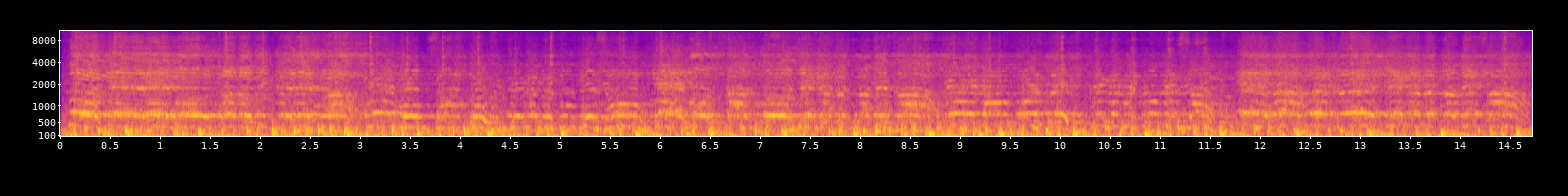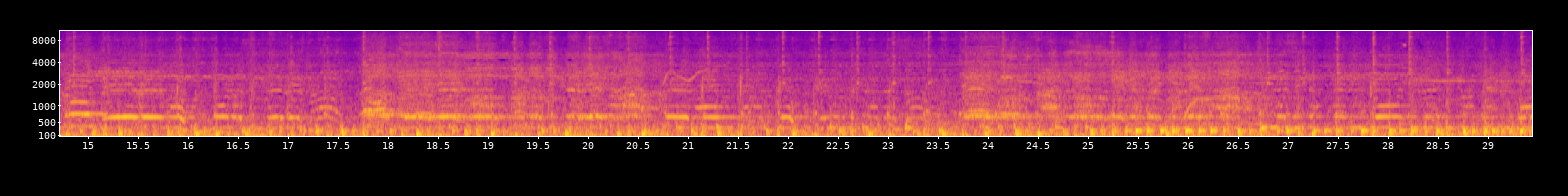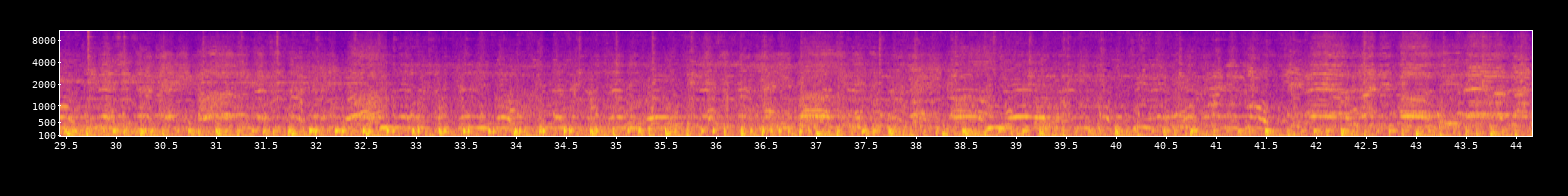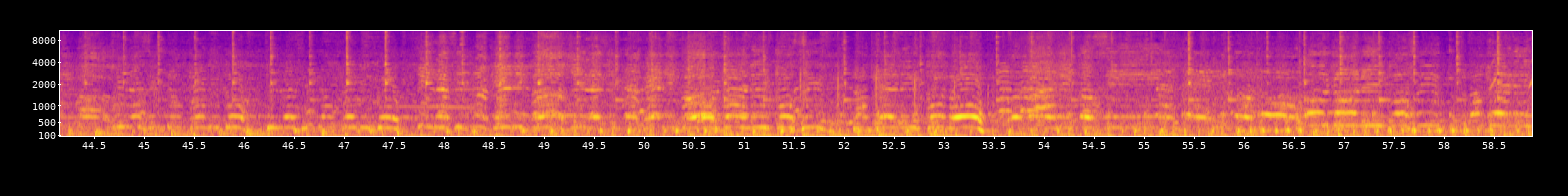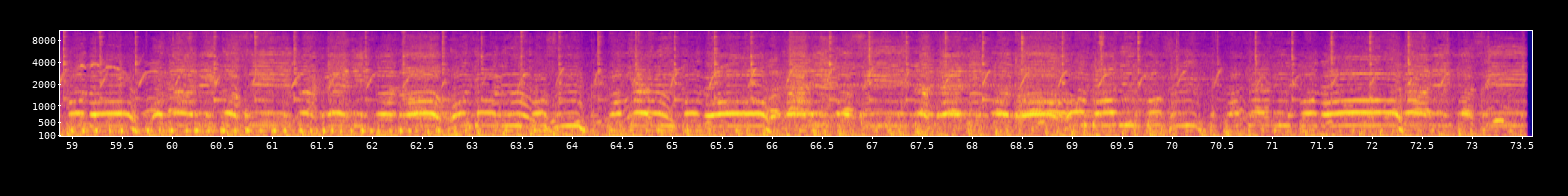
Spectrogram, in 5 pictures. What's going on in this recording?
Junio del 2011. Varios cánticos en contra del gigante de las semillas transgénicas. Conversaciones, intrumentos de percusión,
aplausos, silbatos.
no queremos, no nos interesa que monsanto llegue a nuestra mesa
chile sin transgenicos
chile organico
organico si, transgenico no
